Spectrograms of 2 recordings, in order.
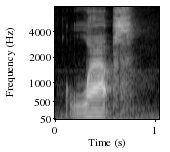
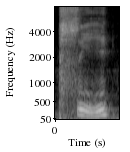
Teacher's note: psi is just a P and an S sound sounded together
